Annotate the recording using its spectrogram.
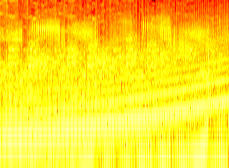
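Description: Dark psytrance playing: a pitched synth tone glides steadily upward over the driving beat, building toward a break.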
